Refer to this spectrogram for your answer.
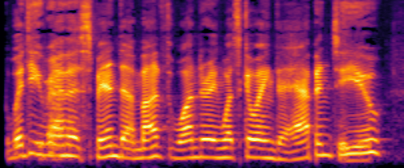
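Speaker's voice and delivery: gruff voice, gruff delivery. Narrator voices a man putting a question to the listener, gruff voice. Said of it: "the man says in a gruff voice".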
